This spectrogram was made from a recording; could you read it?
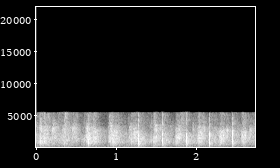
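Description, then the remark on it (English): A church audience claps hands together in praise in a steady, dense burst of applause, with sharp individual claps standing out rhythmically above the wash of many hands, fairly loud with no talking. “Let's give him another hand clap of praise.”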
